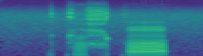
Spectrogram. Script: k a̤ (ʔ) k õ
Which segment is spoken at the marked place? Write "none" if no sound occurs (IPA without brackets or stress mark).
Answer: ħ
